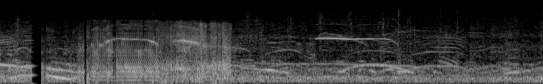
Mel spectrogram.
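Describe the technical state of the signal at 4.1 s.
At 4.1 s the signal is intact, with no dropout, distortion or other technical fault to be heard at that moment.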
